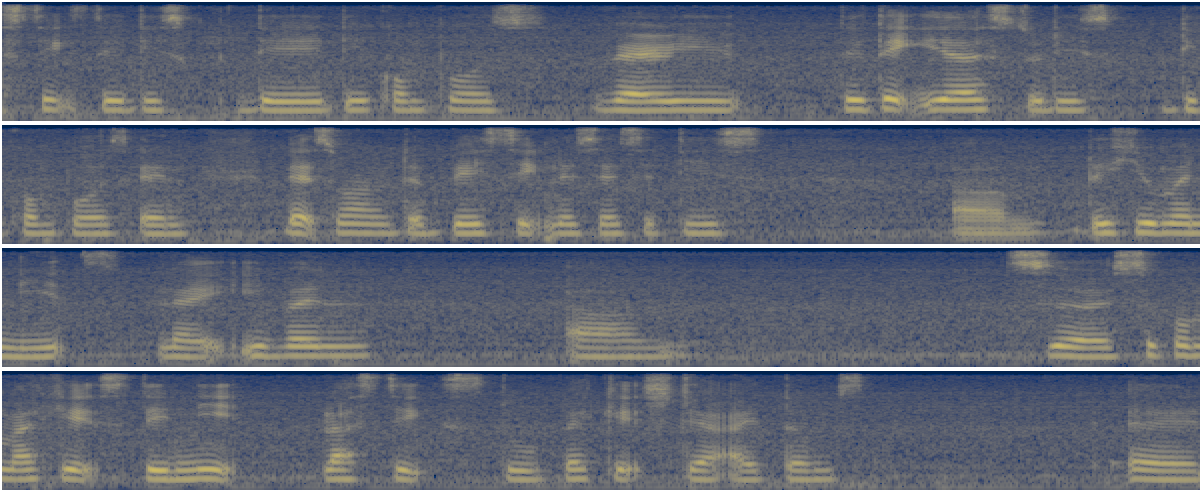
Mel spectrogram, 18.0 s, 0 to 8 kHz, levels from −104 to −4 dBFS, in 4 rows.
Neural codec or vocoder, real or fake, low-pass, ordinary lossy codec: none; real; 7.2 kHz; none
